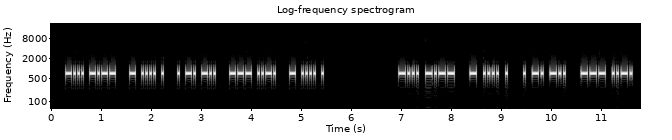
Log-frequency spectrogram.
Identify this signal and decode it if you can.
Morse code, heard as a keyed tone, about 28 wpm, 700 Hz. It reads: BY THE END OF THE BY THE END OF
